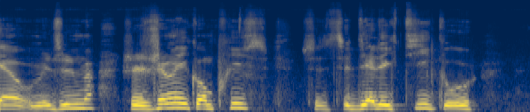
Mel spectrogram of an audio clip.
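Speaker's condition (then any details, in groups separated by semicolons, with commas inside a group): Cerebral palsy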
